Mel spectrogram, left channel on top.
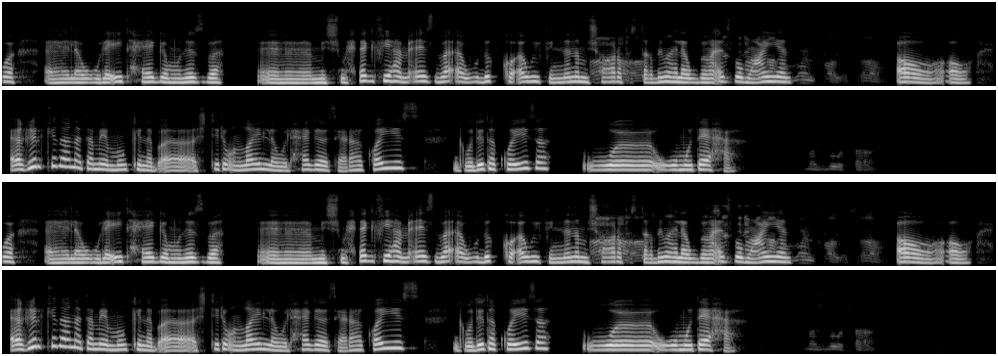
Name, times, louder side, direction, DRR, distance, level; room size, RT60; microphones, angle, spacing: voice 1, 0.0-2.2 2.6-7.9 8.9-9.7 10.0-14.0 14.5-15.4 15.8-17.3, right 1 dB, 10° right, 0.4 m, -17 dB
voice 2, 5.9-8.9 10.0-10.2 14.6-14.9 15.9-16.2 18.0-18.7, right 3 dB, 45° right, 5.6 m, -44 dB
head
